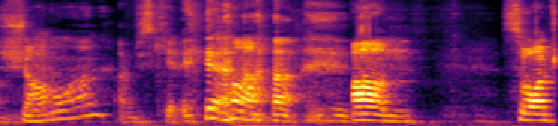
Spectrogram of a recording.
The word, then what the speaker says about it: Shyamalan: Shyamalan. No, you said it wrong. Shyamalan?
